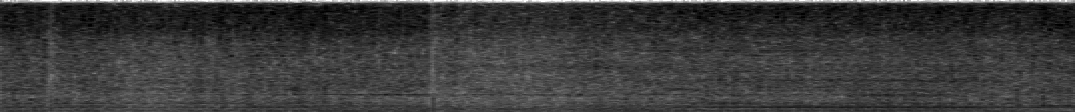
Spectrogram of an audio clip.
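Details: Porsche Cayenne at idle: a steady drone with a loose, irregular rhythm of about three pulses a second; abnormal engine noise, cause unknown.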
